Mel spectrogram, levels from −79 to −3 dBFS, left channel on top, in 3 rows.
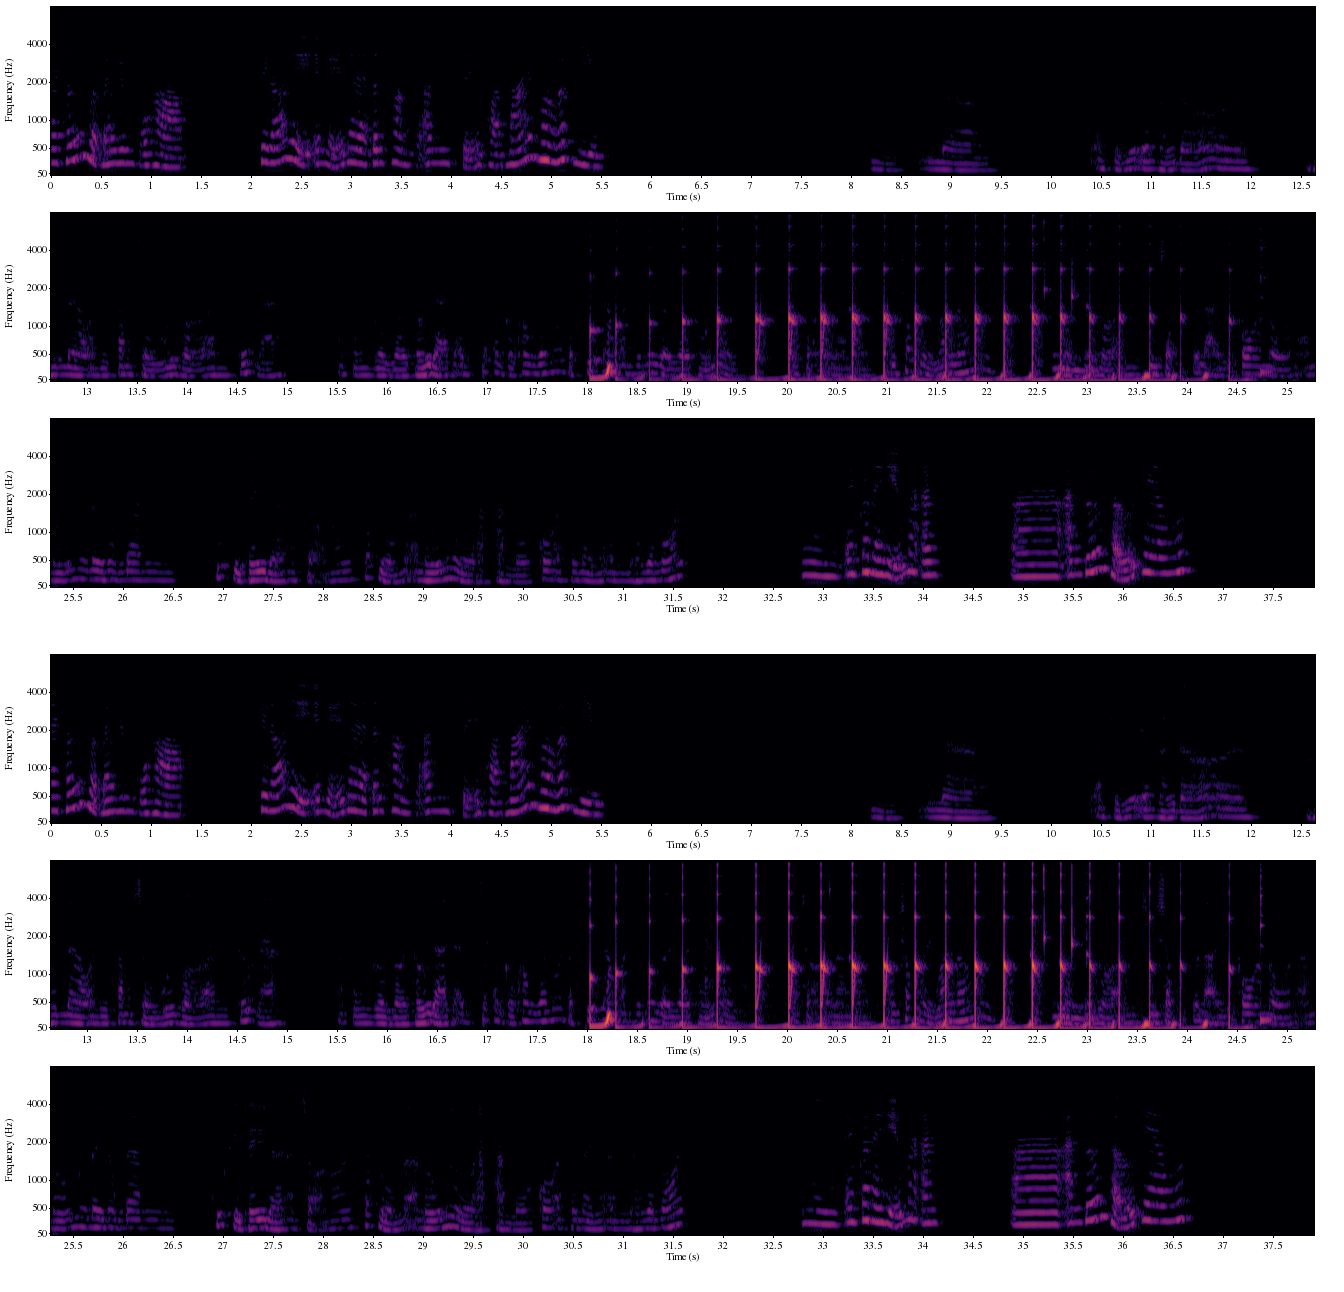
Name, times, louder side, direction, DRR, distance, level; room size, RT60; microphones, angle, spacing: voice 1, 0.0-1.3 1.6-1.7 2.1-5.5 22.6-23.1 32.8-34.2 34.9-36.6, left 1 dB, 20° right, 1.7 m, -53 dB
voice 2, 8.2-9.4 10.4-12.0 12.6-15.0 15.5-22.1 22.7-31.7, right 1 dB, 55° right, 1.3 m, -60 dB
Gurgling / Liquid, 18.0-24.8, right 6 dB, 85° right, 0.4 m, -44 dB
4.7 x 4.7 x 5.5 m
head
